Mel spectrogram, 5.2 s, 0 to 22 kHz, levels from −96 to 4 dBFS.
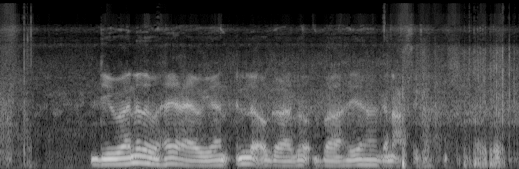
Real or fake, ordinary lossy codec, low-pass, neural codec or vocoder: fake; Opus, 32 kbps; 19.8 kHz; vocoder, 48 kHz, 128 mel bands, Vocos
